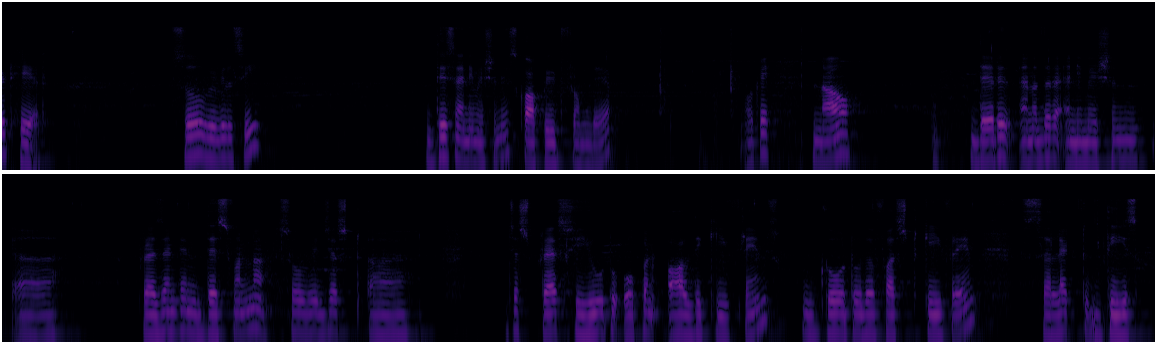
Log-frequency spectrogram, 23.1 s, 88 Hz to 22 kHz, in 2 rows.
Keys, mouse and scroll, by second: 7.1 ctrl+s, 9.9 click, 12.2 click, 13.4 click, 19.1 click, 21.3 click.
